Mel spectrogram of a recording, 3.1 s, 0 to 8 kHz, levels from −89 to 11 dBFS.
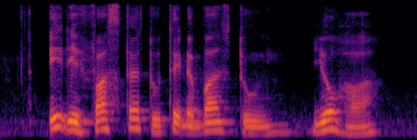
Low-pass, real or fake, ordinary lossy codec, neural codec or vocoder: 7.2 kHz; fake; none; codec, 16 kHz, 4 kbps, X-Codec, HuBERT features, trained on general audio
